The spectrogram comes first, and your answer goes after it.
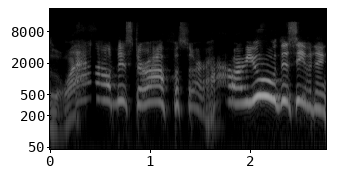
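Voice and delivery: put-on very high-pitched old crone voice. Narrating a game scene, voicing a hag who greets the officer character, in a hag voice. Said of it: "this hag turns to you and says".

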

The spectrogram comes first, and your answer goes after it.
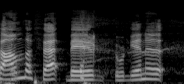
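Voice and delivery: loud, terrible fake Irish accent, half Scottish. Retelling people announcing a Facebook Live, in a terrible fake Irish accent. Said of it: "that's, like, very Irish".

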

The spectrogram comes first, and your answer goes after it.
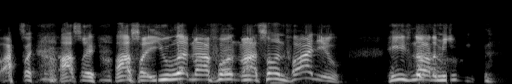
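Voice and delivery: high-pitched cartoon rooster voice. In a comedy riff, the speaker slips into a Foghorn Leghorn voice. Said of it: "Started doing foghorn leghorn".

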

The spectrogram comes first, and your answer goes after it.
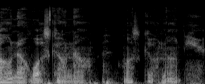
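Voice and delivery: mock muttering under breath. Retelling waking up as a man dug a hole: imitating muttering under breath. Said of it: "very under my breath".

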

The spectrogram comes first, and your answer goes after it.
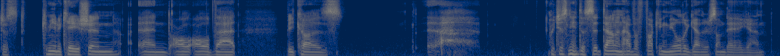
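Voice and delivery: soft, a little angry, a little emotional. Speaker addressing listeners, getting a little angry and emotional. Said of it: "I'm getting a little angry and a little emotional".

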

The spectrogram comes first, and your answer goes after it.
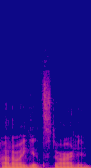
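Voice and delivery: soft, mellow voice. Retelling what a woman at the fire asked: imitating a very soft voice. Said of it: "her voice was very, very soft".

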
